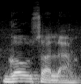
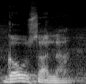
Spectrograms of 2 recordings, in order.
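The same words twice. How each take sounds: Both takes have the same delivery.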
